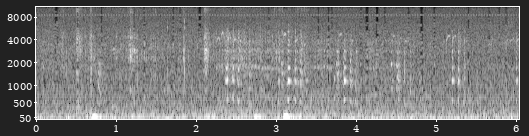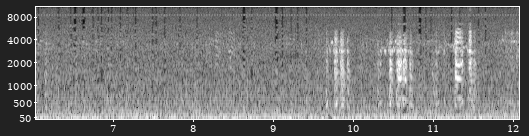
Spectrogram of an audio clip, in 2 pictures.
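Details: Gentoo penguins, in large numbers at Orne Harbor, give hoarse, bleating brays in a few short bursts, early and again near the end, over a steady rush of wind.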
